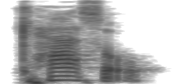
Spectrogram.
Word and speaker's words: castle: We also see the silent T when you have the spelling pattern S-T-L-E. Like these words, whistle, castle, and hustle.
